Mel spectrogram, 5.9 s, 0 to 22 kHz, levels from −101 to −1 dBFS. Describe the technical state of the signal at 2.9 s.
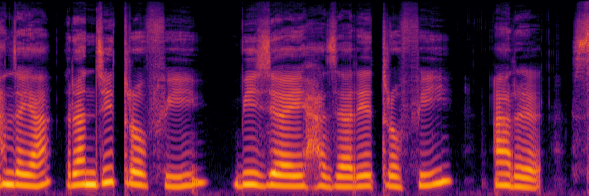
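A time-stretched section runs from 1.18 s to the end, slowed to about 0.68 times speed, likely by software repeating short pieces to keep pitch, leaving the speech dragging.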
